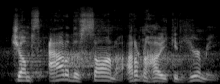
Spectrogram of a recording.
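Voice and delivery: ordinary delivery

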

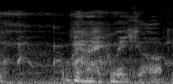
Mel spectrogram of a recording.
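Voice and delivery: faint whispered curse. Real, not acted. Whispering a curse as he goes under. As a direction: breathe the insult out slowly.

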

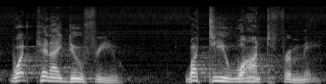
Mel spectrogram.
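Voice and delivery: quietly voiced Jesus offering help; gentle Jesus. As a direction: ask it kindly and hushed. Jesus gently asks Bartimaeus.

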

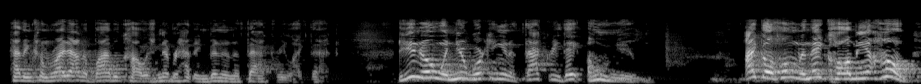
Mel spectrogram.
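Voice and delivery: normal talking voice

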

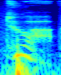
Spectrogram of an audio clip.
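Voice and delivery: short, high, loud hoo-ah; punchy high combat yell; attack cry. Real, not acted. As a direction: let out a sudden battle whoop. Attacking player in game.

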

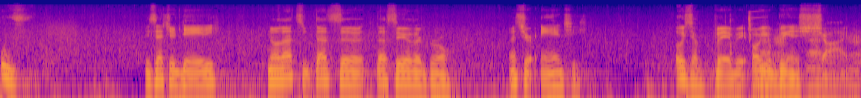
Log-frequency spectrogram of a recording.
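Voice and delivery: normal talking voice

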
